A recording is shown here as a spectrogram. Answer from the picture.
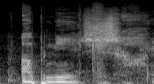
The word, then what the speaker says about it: UPNEEQ: It's UPNEEQ. Upneek. And all day long after I got it, I kept going, Upneek.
